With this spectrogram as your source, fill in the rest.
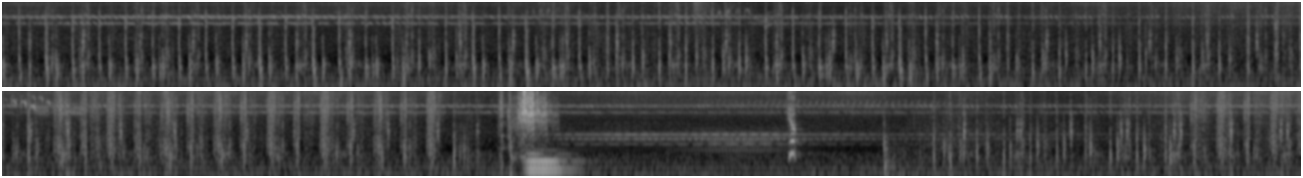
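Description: Quick footsteps run over ground and grass.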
